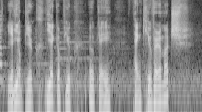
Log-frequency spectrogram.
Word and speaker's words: Jück: roll behind the guards pronunciation probably like you would read in Flemish so yuk okay thank you very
